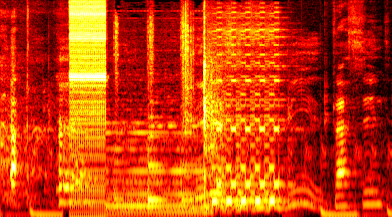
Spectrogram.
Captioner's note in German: Buzzer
